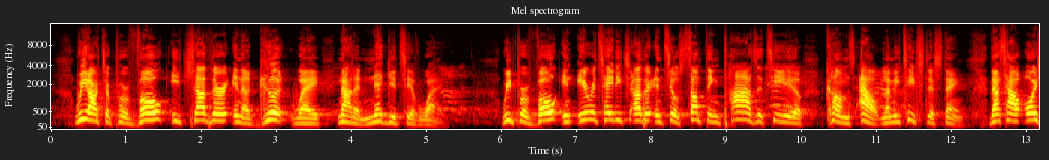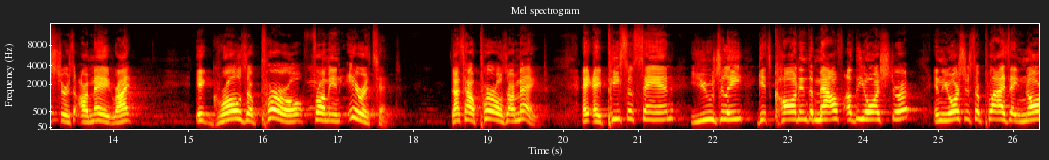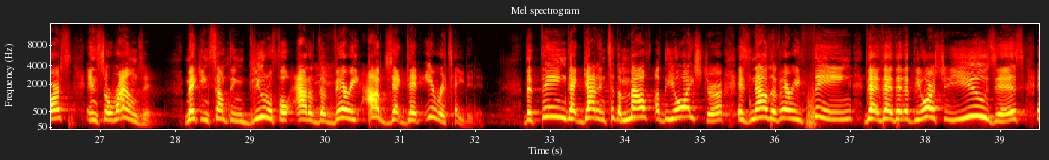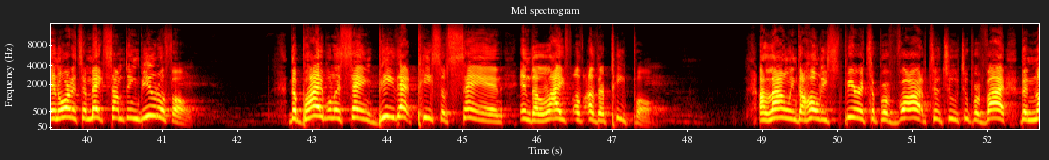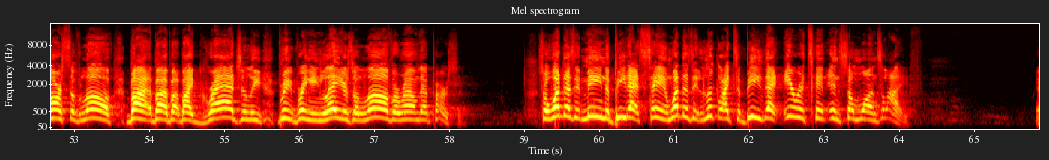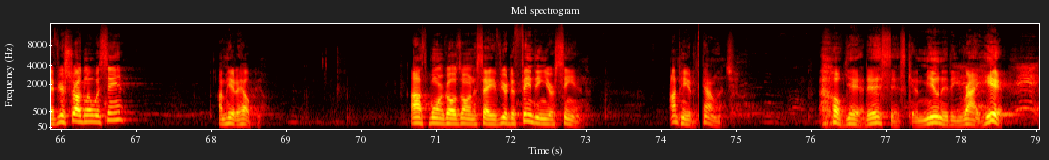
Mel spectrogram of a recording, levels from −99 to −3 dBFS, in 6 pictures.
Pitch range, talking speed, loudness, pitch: 210-285 Hz, 155 wpm, -26 LUFS, 245 Hz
